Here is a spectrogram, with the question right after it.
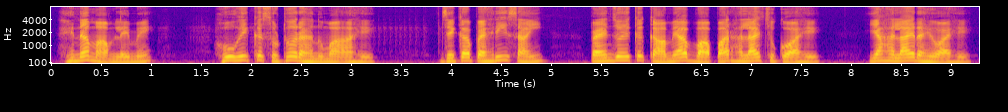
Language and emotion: Sindhi, neutral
